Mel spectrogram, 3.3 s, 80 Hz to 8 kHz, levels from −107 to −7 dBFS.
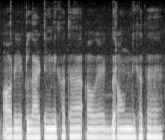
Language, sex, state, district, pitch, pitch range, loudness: Chhattisgarhi, male, Chhattisgarh, Raigarh, 125 Hz, 125-130 Hz, -15 LUFS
